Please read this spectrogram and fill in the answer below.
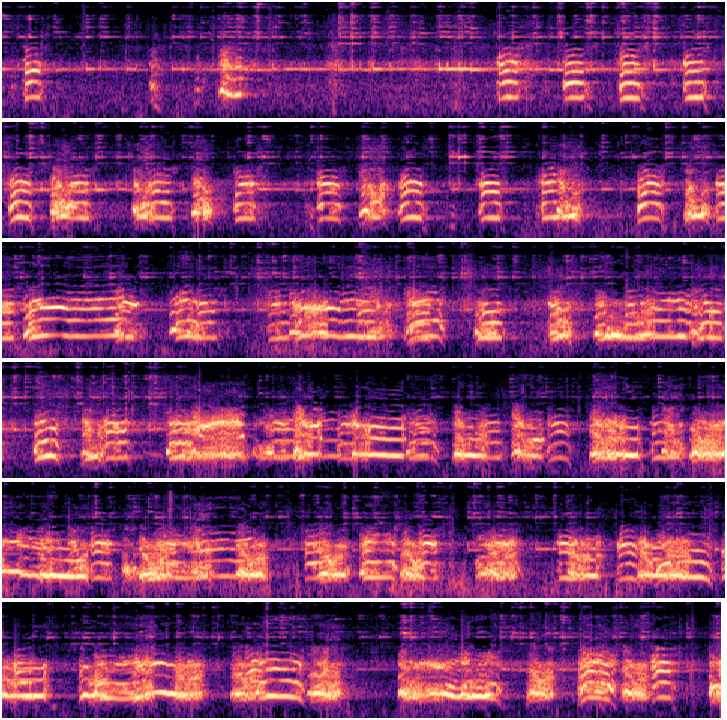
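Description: Pack of beagle rabbit hounds baying, several voices overlapping in rapid, near-continuous barks after a sparser first few seconds. This is the hounds running a rabbit's scent trail.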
